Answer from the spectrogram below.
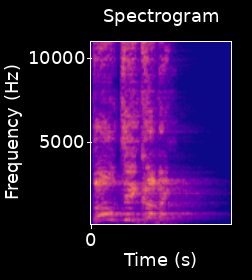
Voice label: Shoot Arrow Soldier Sword Agent Male, Battle Barks; Sinecure Melee Sword Agent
